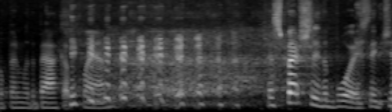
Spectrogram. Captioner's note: laughter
